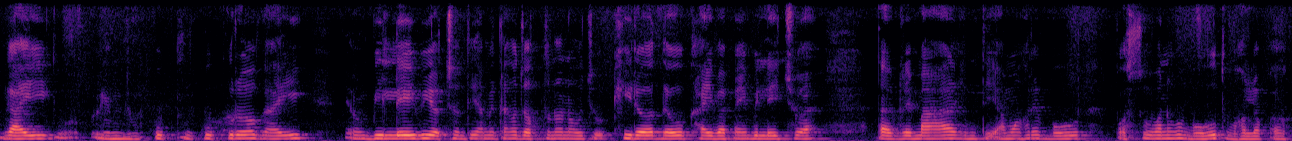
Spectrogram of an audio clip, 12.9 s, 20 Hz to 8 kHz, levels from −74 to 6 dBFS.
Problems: background sounds at intervals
